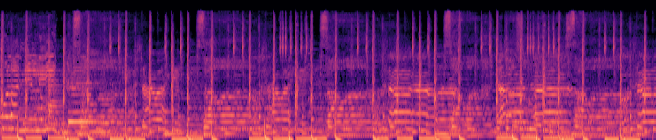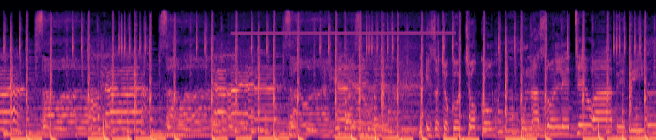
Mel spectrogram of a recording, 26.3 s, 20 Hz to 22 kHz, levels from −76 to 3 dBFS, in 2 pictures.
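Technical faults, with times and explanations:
17.73–22.22 s, switching supply whistle: a thin whine wavers between 8.2 and 8.3 kHz, about 20 dB below the sound. A power supply is switching within hearing range.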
